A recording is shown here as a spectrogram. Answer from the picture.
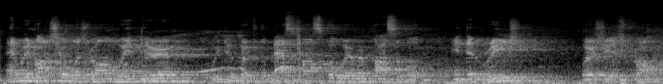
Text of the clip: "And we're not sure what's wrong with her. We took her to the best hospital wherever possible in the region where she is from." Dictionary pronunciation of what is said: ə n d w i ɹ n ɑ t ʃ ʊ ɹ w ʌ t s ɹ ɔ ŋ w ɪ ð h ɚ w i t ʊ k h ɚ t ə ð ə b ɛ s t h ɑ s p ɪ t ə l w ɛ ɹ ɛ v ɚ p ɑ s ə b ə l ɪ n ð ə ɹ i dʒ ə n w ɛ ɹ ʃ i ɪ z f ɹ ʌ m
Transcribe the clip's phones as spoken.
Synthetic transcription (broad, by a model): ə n w i ɹ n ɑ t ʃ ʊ w ʌ t s ɹ ɔ ŋ w ɪ ð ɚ w i t ʊ k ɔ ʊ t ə ð ə b ɛ s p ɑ s ɪ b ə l w ɛ ɹ ɛ v ɚ p ɑ s ə b ə l ɪ n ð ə ɹ i dʒ ə n w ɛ ɹ ʃ i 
